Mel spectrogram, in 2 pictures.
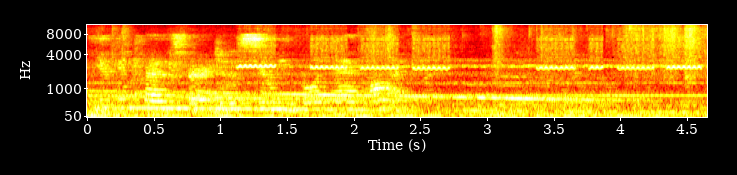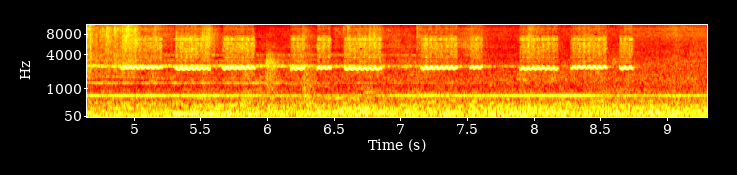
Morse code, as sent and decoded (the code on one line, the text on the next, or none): - --- / -.-- --- ..- -. --.
TO YOUNG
